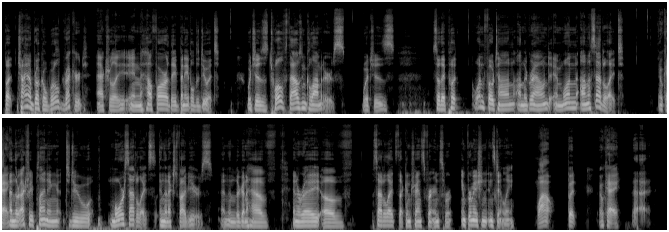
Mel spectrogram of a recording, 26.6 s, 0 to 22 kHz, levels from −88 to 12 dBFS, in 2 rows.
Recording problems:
none

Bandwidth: 17.5 kHz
